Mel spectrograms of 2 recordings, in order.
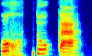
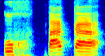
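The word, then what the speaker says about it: أختُكَ: Begitu juga di sini tadi Bu Yayah sudah membacanya ukhtuka bukan ukhtaka bukan ukhtika. Ini juga terakhir tadi Bu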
